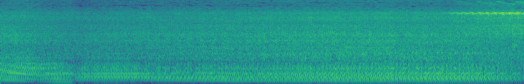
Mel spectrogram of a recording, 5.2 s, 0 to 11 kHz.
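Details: Lexus SC300 before repair, leaking exhaust mid pipe: choppy puffing exhaust note at about four pulses a second that rasps as revs climb; exhaust leak, later fixed with a Toyota Supra TT mid pipe.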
